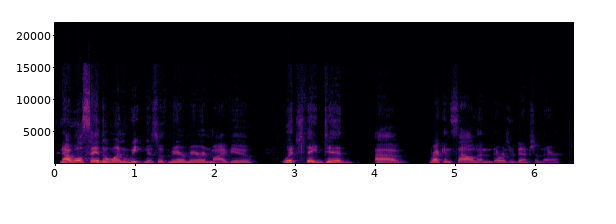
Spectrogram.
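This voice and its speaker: A man's voice: medium pitch, animated, fairly quick. A man co-hosting a podcast in a casual, conversational discussion.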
